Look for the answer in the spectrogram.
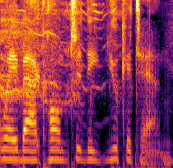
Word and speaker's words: Yucatan: No, you don't have to say it like that. Yucatan is fine.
